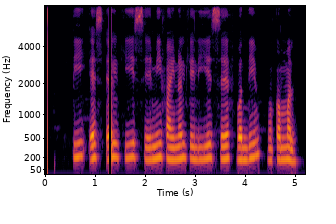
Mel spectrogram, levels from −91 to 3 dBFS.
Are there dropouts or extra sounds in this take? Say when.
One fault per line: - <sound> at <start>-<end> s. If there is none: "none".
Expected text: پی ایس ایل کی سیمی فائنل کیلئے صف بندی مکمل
- dropout at 1.3-1.3 s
